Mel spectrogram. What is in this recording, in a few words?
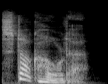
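"stockholder", English, British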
